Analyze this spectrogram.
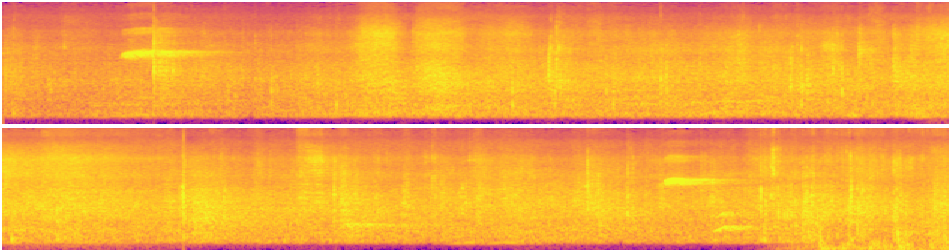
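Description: Skate blades scrape and hiss across ice.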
